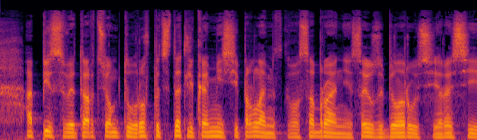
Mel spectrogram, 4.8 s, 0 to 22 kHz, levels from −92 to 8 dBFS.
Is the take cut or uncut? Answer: uncut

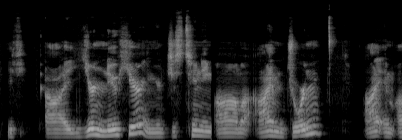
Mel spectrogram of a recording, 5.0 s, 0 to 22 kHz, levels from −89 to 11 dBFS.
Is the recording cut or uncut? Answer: cut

